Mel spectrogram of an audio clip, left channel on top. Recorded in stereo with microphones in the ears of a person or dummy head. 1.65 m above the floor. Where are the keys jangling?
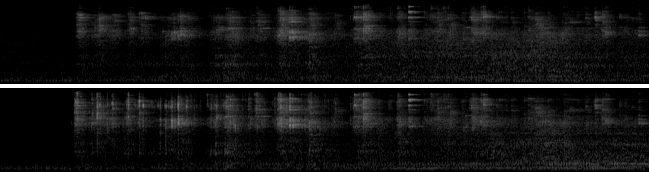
55° right (ahead or behind), 1.0 m; by 6.4 s 10° left (ahead or behind), 3 m.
